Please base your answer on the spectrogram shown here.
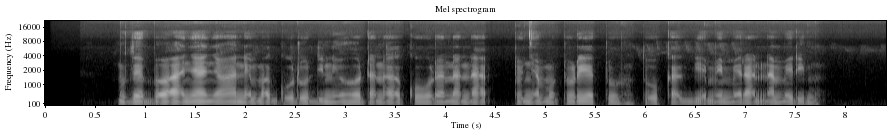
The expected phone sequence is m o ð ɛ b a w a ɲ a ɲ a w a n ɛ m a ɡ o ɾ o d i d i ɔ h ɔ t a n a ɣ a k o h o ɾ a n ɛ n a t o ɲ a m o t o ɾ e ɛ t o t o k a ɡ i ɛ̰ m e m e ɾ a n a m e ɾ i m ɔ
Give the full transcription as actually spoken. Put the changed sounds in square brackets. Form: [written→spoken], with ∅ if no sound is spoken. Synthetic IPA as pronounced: m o ð ɛ b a w a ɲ a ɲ a w a n ɛ m a ɡ o ɾ o d i [d→n] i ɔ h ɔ t a n a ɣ a k o h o ɾ a n [ɛ→a] n a t o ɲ a m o t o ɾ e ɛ t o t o k a ɡ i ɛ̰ m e m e ɾ a n a m e ɾ i m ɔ

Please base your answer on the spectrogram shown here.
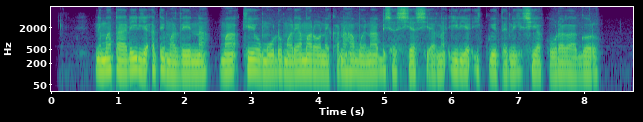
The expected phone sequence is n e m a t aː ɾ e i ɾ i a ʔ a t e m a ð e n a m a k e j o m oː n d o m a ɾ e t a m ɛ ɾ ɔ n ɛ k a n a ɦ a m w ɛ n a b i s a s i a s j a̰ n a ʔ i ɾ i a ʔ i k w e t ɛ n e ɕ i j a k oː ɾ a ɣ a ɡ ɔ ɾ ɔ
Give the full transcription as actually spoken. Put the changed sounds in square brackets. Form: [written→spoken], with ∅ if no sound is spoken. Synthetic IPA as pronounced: n e m a t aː ɾ e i ɾ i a ʔ a t e m a ð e n a m a k e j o m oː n d o m a ɾ e [t→∅] a m [ɛ→a] ɾ ɔ n ɛ k a n a ɦ a m w ɛ n a b i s a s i a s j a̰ n a ʔ i ɾ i a ʔ i k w e t ɛ n e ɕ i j a k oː ɾ a ɣ a ɡ ɔ ɾ ɔ

